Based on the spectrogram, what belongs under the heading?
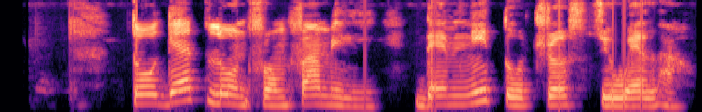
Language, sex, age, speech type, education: Nigerian Pidgin, female, 15-29, spontaneous, tertiary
